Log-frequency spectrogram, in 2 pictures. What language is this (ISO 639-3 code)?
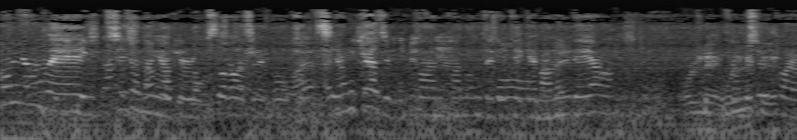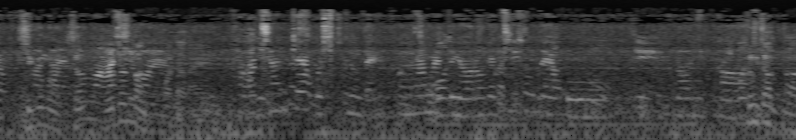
kor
